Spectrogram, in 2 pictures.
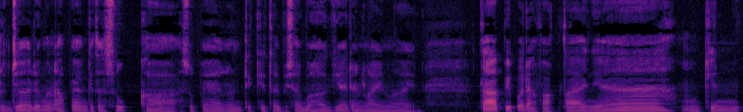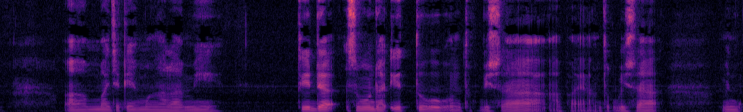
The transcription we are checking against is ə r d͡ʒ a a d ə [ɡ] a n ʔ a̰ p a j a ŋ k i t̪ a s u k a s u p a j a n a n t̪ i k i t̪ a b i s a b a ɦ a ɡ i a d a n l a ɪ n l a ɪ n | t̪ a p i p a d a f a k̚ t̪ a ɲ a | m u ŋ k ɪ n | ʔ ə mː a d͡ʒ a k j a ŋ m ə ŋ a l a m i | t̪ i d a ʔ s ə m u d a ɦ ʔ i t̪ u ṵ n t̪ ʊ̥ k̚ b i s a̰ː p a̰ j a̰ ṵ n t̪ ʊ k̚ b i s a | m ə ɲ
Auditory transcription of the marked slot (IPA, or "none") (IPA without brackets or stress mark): ŋ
